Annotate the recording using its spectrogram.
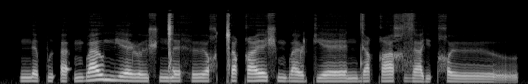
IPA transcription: ŋ ɛ p ɯ ʔ a ʔ m b a ʊ̯ mʲ ɛː ɭ ø ʃ ŋ͡ǀ ɛ h øː χ ǀ ʏ q ɛː ʃ m b a ɭ kʲ ɛː n d ɛ q a χ z a ɾʲ ɨ ʔ χ øː ʊ̯

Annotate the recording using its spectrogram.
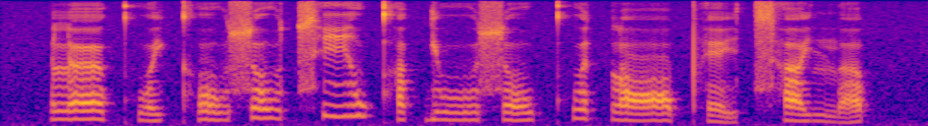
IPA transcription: l œː˧ kʷʰ ɐ˨ j kʰ o˧ w s o˥ w t͡sʰ iː˥ w kʰ ɐ˨ k̚ j uː˨ s o˨˧ w kʷʰ ɐ˥ t̚ l ɔː˨ pʰ e˨˩ j t͡sʰ ɐ˧ j n̪ ɐ˨˥ p̚

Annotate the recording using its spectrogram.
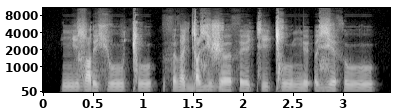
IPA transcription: ɲ i ɮ ɑ ɾ ɪ ç uː ǀ u | θ ə ð a ɟ ɑ ʑ i ʒ əː θ ɪː c i ǀ uː ŋ ɪ ʔ ə ʑ e θ uː

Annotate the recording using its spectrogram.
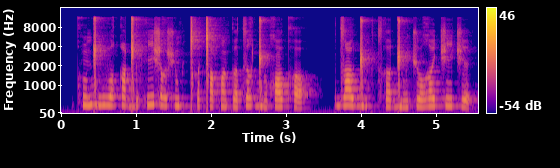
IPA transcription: kʰ ũ ɡ͡ǁ ĩ v u ʁ q ɑ ɡ͡ǁ ɪ h i ʃ ə ʁ ʃ ũ k ǀʰ ʌ ǀ ɑ q ũ k ʌ t͡s ɪ ʁ ɡ͡ǁ ũ χ ɒ ʊ̯ kʰ ɒ | d͡z ɑ ʊ̯ ɡ͡ǁ ũ k t͡sʰ ʌ ɡ͡ǁ ũ t͡ʃ u ʁ ə ɪ̯ t͡ʃ i t͡ʃ ɪ

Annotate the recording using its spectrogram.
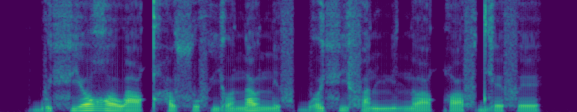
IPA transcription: b u fʲ ɔ ʊ̯ ʁʷ a w a ʊ̯ qʰ ɤ sʷ ɛ f j ɤ n a ʊ̯ n i f b ɤ fʲ ɛ f a n mʲ e n ɤ ɪ̯ qʷ a f d j e f e

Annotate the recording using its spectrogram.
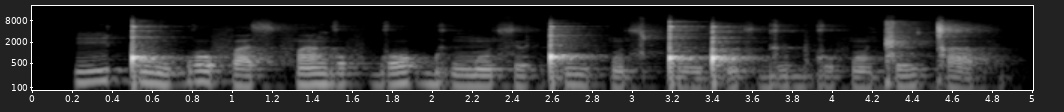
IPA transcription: i ǃ ũ ɡ͡b o f a s f ã ɡ o f ɡ o ɡ͡b ɨ ŋ͡m ũ s ʉ ǃʼ i f ũ s ǃ õ ǃʼ ũ s ɡ ɨ b ɡ u f õ ǁ ʉ ǀ a f

